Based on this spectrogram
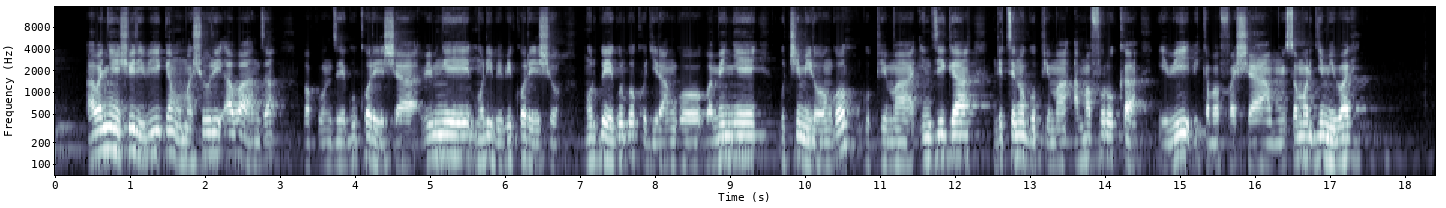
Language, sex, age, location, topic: Kinyarwanda, female, 25-35, Nyagatare, education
